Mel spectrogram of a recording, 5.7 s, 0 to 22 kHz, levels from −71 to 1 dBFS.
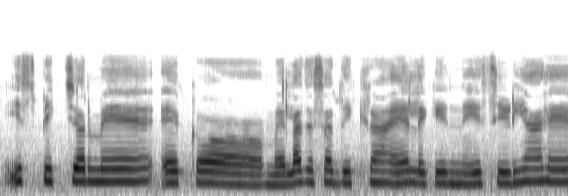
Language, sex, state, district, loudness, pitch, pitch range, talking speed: Hindi, female, Punjab, Pathankot, -16 LUFS, 205 Hz, 195-225 Hz, 145 wpm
